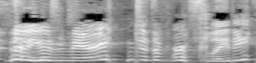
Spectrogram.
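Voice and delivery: high, loud, laughing question; incredulous, cracking up; laughing disbelief. Real, not acted. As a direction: ask it through rising laughter. Laughing at listener's question about story.

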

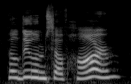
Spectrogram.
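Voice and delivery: high, loud pleading from a flustered nurse; hurried and urgent. A narrator's reading. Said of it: "she said in a great hurry".

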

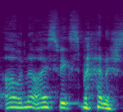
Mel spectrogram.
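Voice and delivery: high excited dog voice; mock eager dog. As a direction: pitch it up like an overeager dog. Voicing the dog.

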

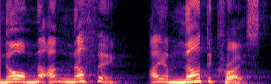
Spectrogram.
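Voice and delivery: insistent high-pitched denial on "not" and "nothing"; escalating denial. Acted. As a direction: push "I am not the Christ" up in pitch, emphatically. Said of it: "he is elevating".

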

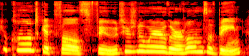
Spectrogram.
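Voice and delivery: put-on high, slow, haughty posh accent; mock posh husband. Husband saying no to wife about fast food, mock posh voice. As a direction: refuse in an exaggerated posh voice, drawing it out. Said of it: "I just think he's awfully posh".

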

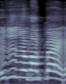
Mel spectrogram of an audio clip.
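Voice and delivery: loud, high mock proclamation; loud mock announcement. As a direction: announce it with a full mouth.

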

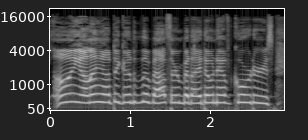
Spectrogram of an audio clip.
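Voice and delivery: high, frantic plea to the clerk; desperate pleading. Retold or imitated. Runner begging the laundromat clerk for the bathroom, frantic high plea. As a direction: beg like you're about to wet yourself. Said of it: "I was like".

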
